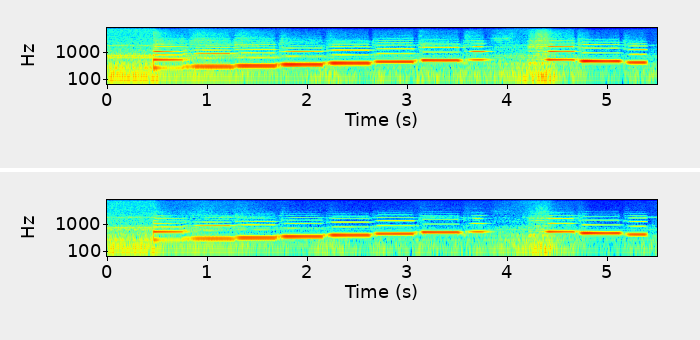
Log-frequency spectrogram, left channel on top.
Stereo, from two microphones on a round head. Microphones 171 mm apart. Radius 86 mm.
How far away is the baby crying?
I don't hear a baby crying.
